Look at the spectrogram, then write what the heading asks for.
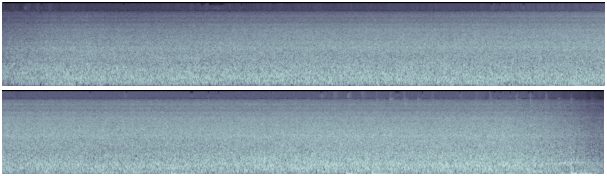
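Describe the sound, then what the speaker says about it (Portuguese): The Jaguari river rushes through the Serra da Mantiqueira highlands as a loud, continuous broadband roar of flowing water, steady and unbroken throughout. "É na Serra da Mantiqueira que ficam várias nascentes de rios importantes, como esse aqui, o Jaguari"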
